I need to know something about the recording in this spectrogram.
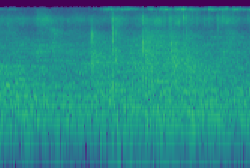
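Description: A racket hits a tennis ball.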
